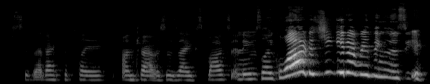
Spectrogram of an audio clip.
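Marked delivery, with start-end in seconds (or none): 2.8-4.3 high, loud, rapid complaint; hammed-up envious wail; jealous whining. Brother complaining about sister's gifts, jealous whine.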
